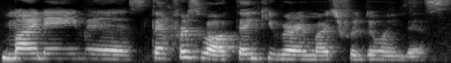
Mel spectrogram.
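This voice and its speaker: With a Texan accent, a woman speaks at a fairly quick pace, her fairly high pitch carrying fairly even intonation. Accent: Texan American English. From Texas, El Paso (border city). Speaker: interviewee. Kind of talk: oral history interview.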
